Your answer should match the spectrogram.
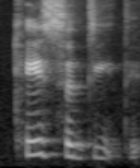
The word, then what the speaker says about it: quesadilla: Quesadillas, quesadilla. Yeah, quesadilla, I'm saying it right, quesadilla.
